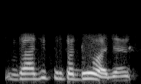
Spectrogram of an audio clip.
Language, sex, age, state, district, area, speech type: Hindi, female, 30-45, Uttar Pradesh, Ghazipur, rural, conversation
